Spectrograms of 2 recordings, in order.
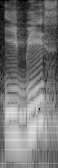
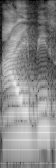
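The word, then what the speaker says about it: Ibis: হু রোট ইবিস trilogy? এটাকে ইবিস উচ্চারণ করতে পারো বা আইবিস উচ্চারণ করতে পারো।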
